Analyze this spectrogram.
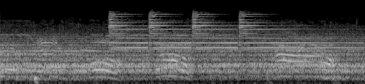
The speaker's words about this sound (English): Ring the damn bell!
